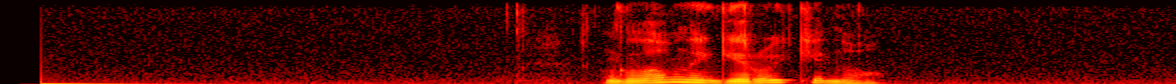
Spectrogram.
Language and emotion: Russian, neutral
